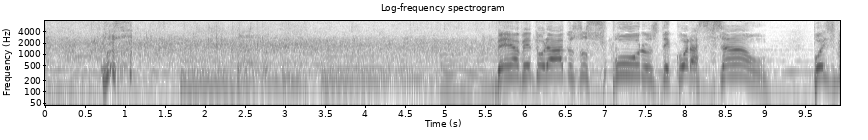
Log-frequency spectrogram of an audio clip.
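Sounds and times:
audience applauding: 0.0 - 7.6
sustained keyboard chords: 0.0 - 9.9
speech: 0.7 - 1.0, 5.7 - 9.9.

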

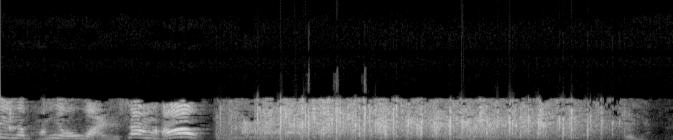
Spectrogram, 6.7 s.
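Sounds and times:
speech: 0.2 - 3.6, 6.3 - 6.5
audience applause: 2.2 - 6.4.

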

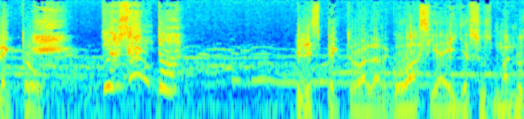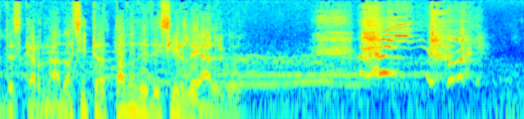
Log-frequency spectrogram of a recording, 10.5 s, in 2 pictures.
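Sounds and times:
woman screaming in fright: 0.0 - 2.0, 8.4 - 10.1
speech: 0.0 - 2.2, 3.0 - 7.8.

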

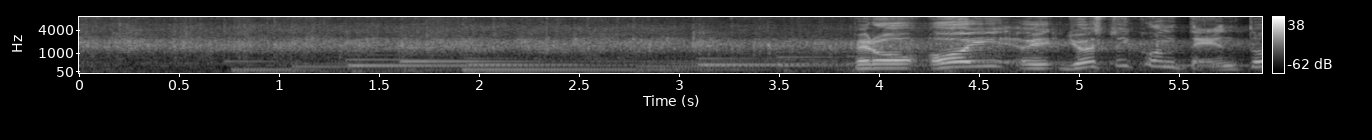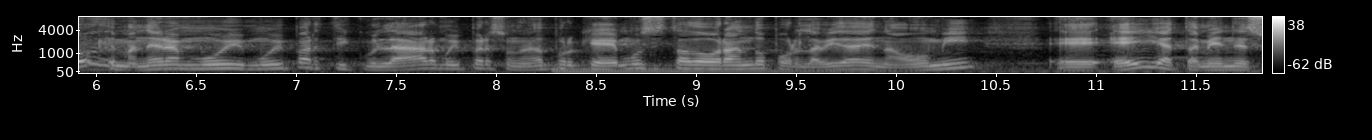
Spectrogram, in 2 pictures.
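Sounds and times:
audience applause: 0.0 - 6.2
speech: 3.9 - 11.8.

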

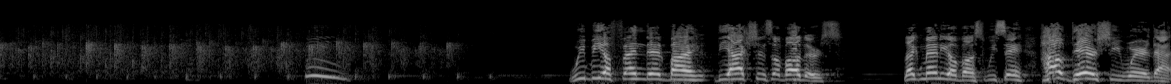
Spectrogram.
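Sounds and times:
audience applause: 0.0 - 4.7
loud whooping cheer sliding downward: 3.0 - 3.6
speech: 3.1 - 3.6, 5.7 - 11.7.

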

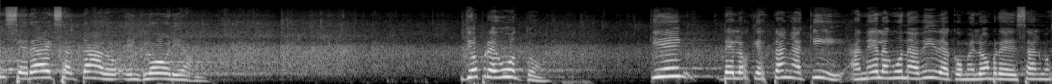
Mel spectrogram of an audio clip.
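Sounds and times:
audience applause: 0.0 - 8.2
speech: 0.2 - 2.2, 4.6 - 5.6, 6.5 - 10.5.

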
